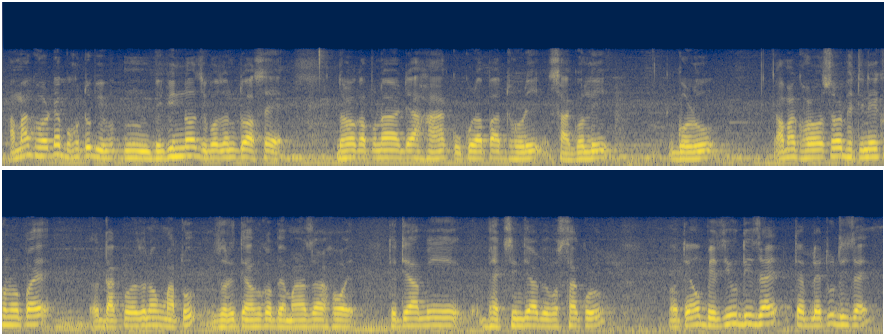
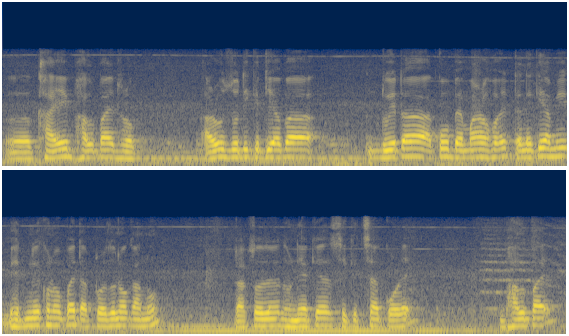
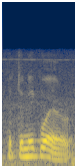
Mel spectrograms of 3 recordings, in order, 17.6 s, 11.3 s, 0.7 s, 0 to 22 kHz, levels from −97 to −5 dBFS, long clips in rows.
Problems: constant background noise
